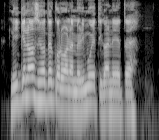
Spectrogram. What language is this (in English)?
Kikuyu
